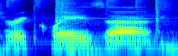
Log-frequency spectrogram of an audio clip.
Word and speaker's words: Rayquaza: I know it's pronounced Rayquaza. I'm gonna say Rayquaza.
